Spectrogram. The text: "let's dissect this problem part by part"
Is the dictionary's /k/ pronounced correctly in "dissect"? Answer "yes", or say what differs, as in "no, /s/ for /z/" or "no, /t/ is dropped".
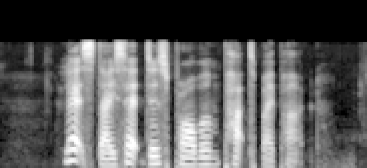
no, /k/ is dropped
